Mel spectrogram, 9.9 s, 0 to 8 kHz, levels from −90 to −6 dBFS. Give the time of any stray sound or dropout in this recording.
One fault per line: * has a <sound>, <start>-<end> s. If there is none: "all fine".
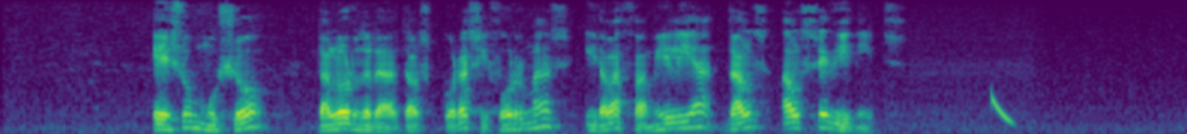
* has a chirp, 8.3-8.5 s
